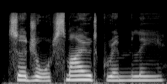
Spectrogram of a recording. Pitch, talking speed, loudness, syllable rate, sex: 190 Hz, 145 wpm, -15 LUFS, 4.6 syllables/s, female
